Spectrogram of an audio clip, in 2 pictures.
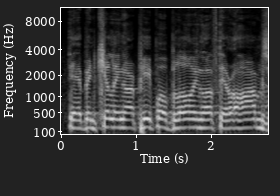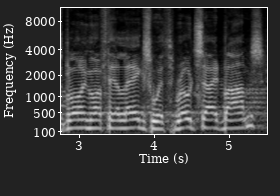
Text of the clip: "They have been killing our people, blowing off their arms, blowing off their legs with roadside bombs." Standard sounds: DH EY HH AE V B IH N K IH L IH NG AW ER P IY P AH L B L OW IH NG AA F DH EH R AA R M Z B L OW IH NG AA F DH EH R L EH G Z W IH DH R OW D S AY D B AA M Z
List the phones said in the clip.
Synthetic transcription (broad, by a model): DH EY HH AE V B IH N K IH L IH NG AW ER P IY P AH L B L OW IH NG AA F DH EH R AA R M Z B L OW IH NG AA F DH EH R L EH G Z W IH DH R OW D S AY D B AA M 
